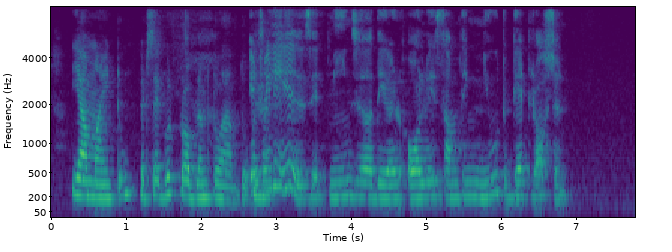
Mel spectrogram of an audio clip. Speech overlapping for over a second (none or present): none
